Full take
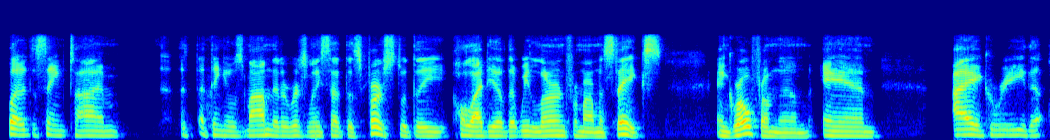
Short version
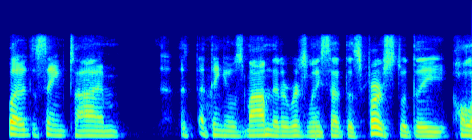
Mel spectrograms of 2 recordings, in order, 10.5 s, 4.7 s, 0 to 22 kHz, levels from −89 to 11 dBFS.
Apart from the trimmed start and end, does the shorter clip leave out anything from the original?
no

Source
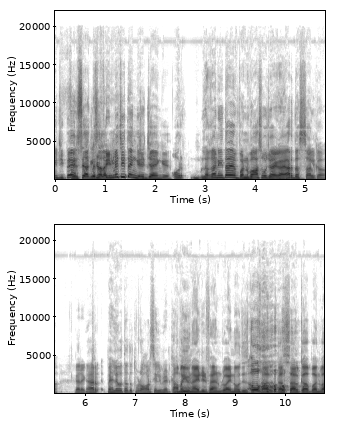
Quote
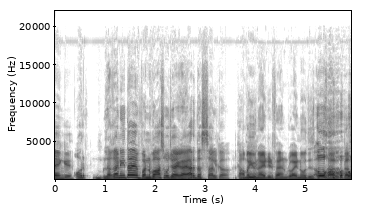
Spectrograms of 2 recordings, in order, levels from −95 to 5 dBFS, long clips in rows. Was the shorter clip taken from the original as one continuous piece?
no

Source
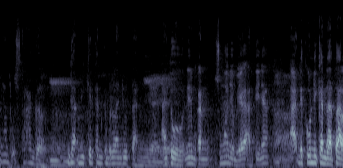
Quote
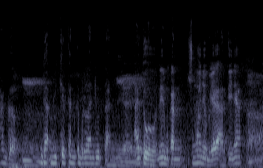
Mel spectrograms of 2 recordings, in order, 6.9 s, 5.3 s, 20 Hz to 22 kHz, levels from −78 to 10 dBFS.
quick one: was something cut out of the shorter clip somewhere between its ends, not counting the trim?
no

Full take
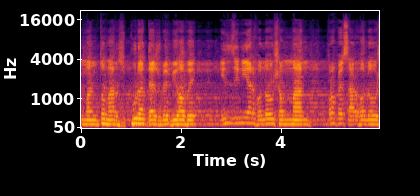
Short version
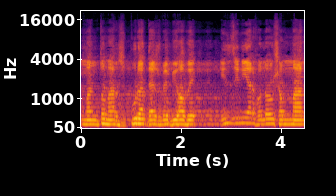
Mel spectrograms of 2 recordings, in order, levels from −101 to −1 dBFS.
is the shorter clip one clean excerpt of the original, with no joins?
yes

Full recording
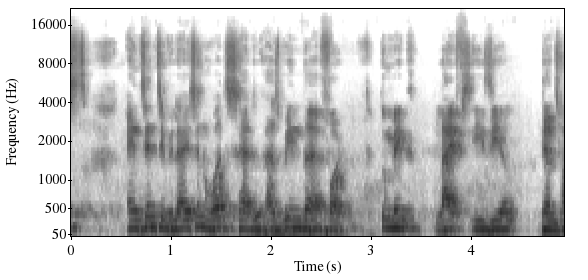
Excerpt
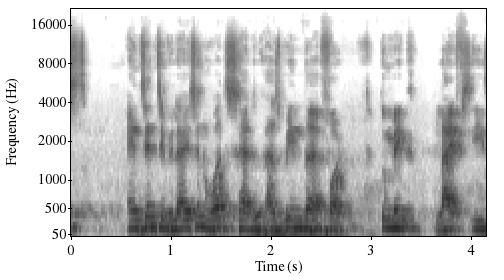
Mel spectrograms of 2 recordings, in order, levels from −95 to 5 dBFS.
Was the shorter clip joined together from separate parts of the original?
no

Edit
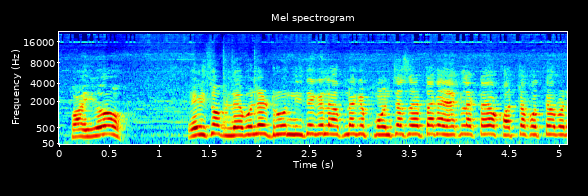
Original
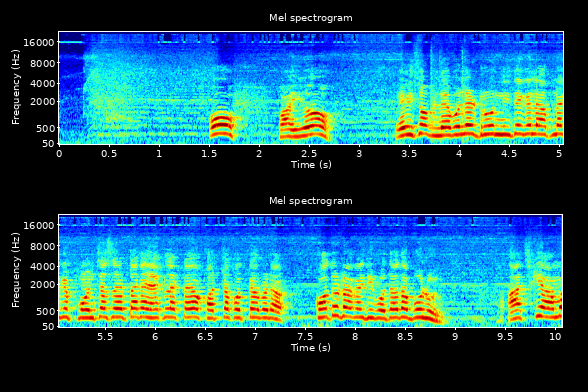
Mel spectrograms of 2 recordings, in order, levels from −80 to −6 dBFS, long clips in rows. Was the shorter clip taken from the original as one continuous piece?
yes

